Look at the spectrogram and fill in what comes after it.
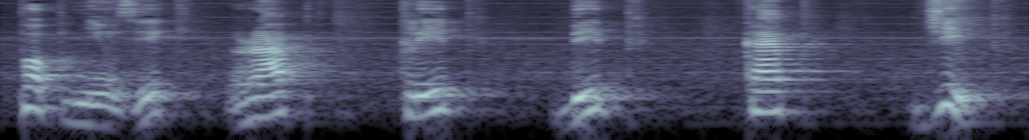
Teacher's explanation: words borrowed from other languages like English have got audible final P.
